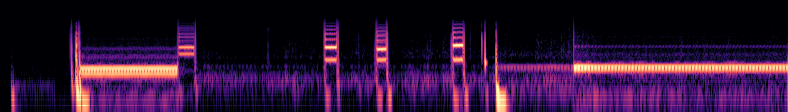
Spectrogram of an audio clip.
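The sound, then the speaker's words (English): Dial tone on a coin phone line, then zero plus a number being dialed: a steady hum, a few short, sharp dialing tones, then another steady tone that grows louder partway through, with no voices. “if you actually try dialing zero plus a number, the call doesn't go through.”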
